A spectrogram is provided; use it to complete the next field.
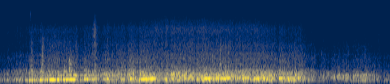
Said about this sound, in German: So, bei uns fahren auch Züge, wie man hört.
